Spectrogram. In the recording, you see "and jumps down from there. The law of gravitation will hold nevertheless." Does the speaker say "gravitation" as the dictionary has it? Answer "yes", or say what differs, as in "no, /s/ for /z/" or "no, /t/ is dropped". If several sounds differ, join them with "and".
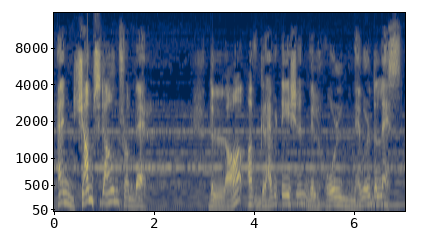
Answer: yes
